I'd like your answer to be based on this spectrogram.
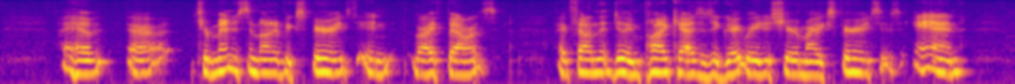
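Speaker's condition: Parkinson's disease; voice shakes, body shakes

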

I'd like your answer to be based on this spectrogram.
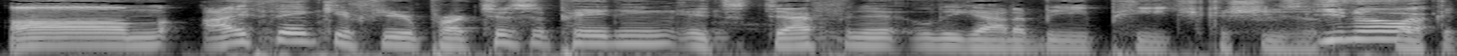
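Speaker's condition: Cleft palate; congenital

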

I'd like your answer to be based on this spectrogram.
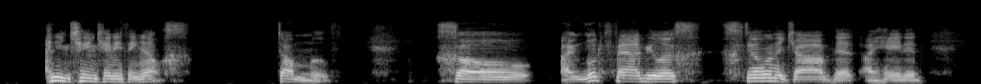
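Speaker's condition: Cleft palate; present since childhood

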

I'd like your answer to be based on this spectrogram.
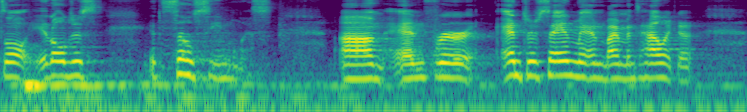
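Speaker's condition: Cerebral palsy; wheelchair user

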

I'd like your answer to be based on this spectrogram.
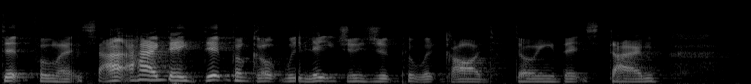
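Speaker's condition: Speech impediment; initially misdiagnosed

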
